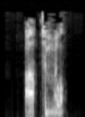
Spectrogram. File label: "optimal", English; adjectives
